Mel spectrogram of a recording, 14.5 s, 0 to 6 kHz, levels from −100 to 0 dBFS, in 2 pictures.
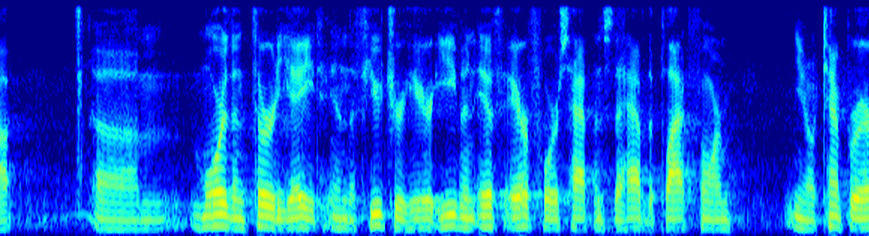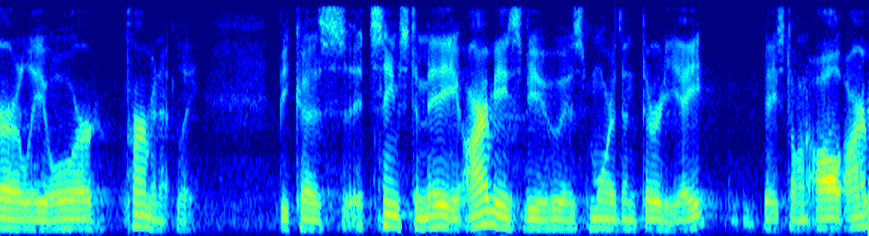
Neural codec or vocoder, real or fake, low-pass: vocoder, 22.05 kHz, 80 mel bands, WaveNeXt; fake; 5.4 kHz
